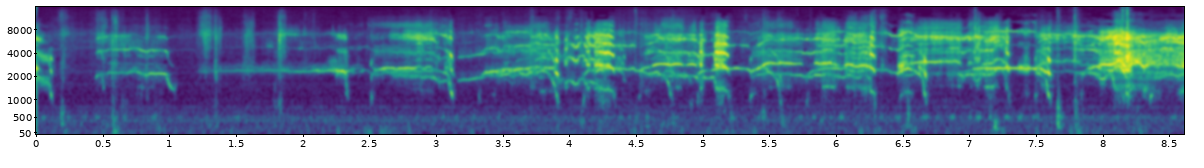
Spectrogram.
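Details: Peregrine falcon family in Helmond, 13 May 2016: three-week-old chicks and the female with a small bite of prey. Thin wavering whistled notes build into denser rasping cries, growing louder toward the end.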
